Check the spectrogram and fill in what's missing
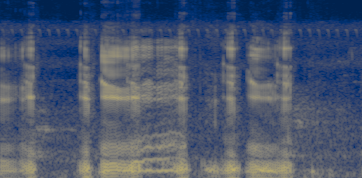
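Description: A pig eating sorghum grunts loudly and close in repeated bursts, its rough, nasal grunts arriving in uneven clusters with short pauses between them.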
